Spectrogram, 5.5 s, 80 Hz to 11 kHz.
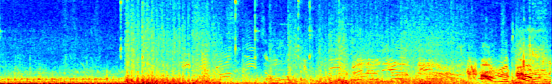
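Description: Gunfire in Company of Heroes 2 during a Wehrmacht versus Soviet match, with rattling bursts and scattered shots from infantry and a T-34 heard fairly faint under continuous commentary.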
